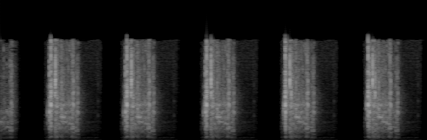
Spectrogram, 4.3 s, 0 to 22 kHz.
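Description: Camera shutter sound effects: five shutter clicks at a steady pace of about one every 0.8 seconds, each trailing off briefly, with silence between them.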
